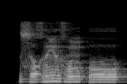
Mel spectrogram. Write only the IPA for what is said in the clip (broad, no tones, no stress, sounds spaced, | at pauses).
z u ʁ ĩ ʁ ũ ʔ o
